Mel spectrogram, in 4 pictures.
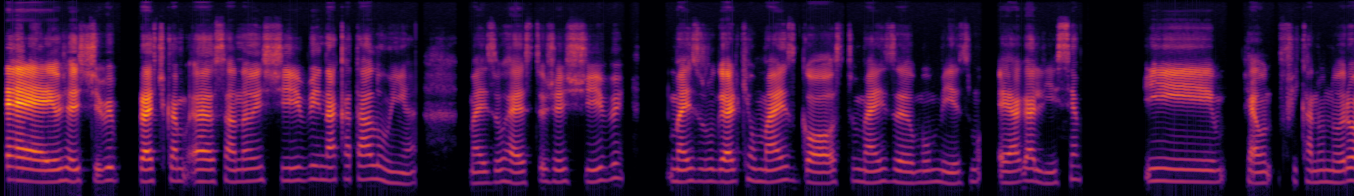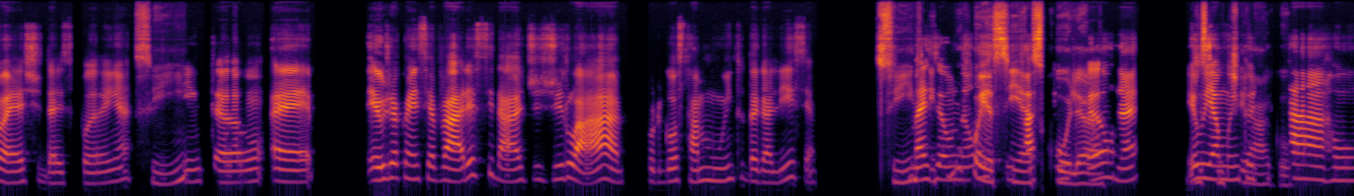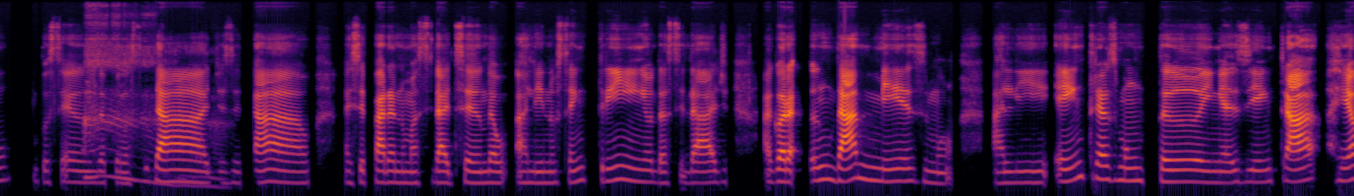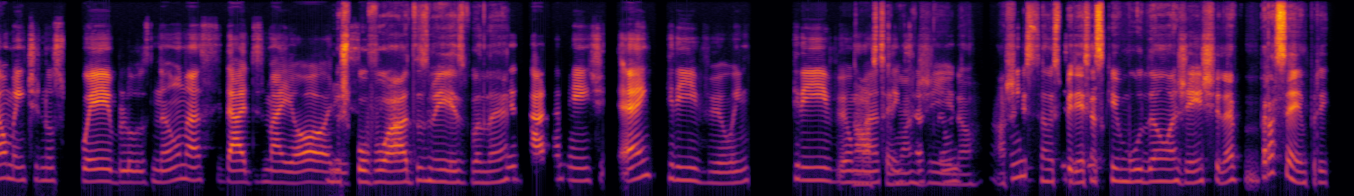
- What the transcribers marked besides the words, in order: in Spanish: "pueblos"
- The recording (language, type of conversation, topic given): Portuguese, podcast, Qual foi o seu encontro mais marcante com a natureza?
